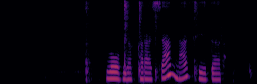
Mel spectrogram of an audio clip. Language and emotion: Russian, neutral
